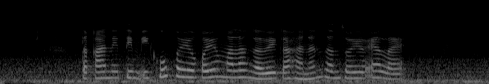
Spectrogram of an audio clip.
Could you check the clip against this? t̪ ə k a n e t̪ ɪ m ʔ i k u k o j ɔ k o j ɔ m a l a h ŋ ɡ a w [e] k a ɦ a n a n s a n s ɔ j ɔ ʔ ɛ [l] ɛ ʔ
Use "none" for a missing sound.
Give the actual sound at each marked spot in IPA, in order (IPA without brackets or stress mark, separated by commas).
e, l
